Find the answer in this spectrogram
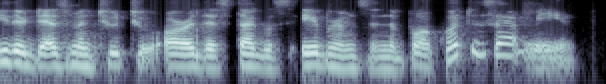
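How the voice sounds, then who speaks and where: Against a quiet background, a woman speaks with a Midwestern accent. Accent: Midwest. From US Midwest. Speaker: motivational speaker. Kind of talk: casual talk on a book.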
